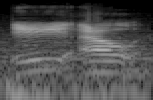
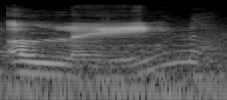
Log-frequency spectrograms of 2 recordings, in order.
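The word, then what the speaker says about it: Alain: time we played because our protagonist name a l a i n they say Elaine I say Al because a l a i n is the French form of Alan I have an uncle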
